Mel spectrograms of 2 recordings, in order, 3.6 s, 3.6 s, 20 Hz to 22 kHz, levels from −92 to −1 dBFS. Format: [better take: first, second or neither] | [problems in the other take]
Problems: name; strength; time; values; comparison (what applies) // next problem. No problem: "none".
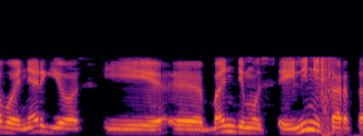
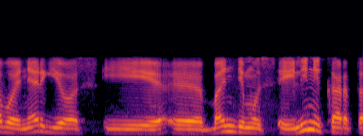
second | noise reduction (classical method Wiener filter)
